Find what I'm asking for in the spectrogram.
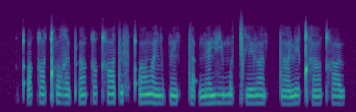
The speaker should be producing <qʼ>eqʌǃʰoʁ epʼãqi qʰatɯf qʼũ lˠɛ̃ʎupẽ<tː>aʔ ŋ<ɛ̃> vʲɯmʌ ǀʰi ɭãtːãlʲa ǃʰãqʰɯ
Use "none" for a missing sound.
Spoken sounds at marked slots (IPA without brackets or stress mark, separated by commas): qʼ, tː, ɛ̃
